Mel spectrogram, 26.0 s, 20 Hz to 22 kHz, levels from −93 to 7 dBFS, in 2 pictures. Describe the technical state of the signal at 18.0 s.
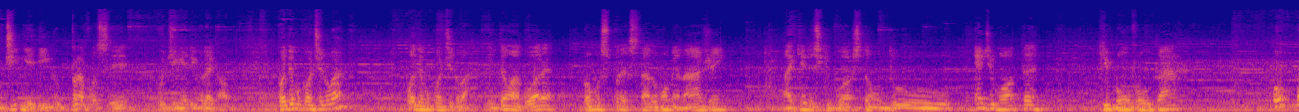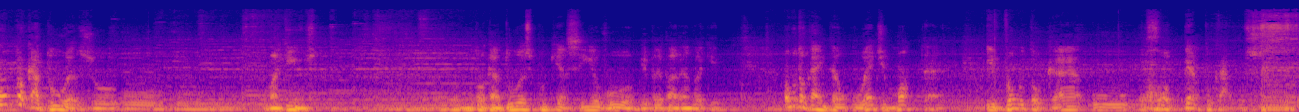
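At 18.0 s you're in the middle of a run of regular clicks that starts at 2.34 s and ends at 24.17 s, one every 2.43 s. These are likely clock drift buffer slips: two clocks disagreeing by roughly 70 ppm, so every so often a handful of samples gets dropped or repeated.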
